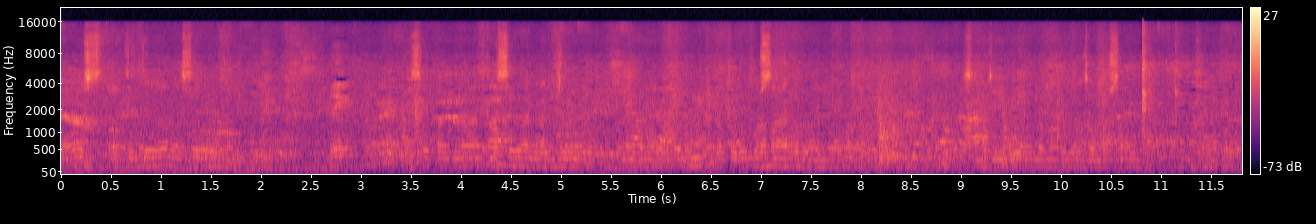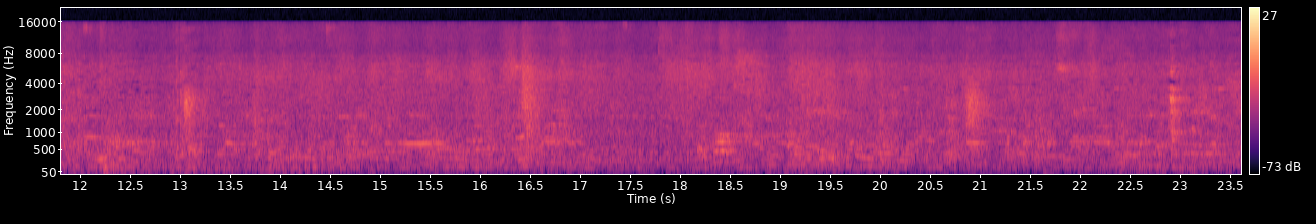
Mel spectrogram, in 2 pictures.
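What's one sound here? A crowd of men chatter in a large room.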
